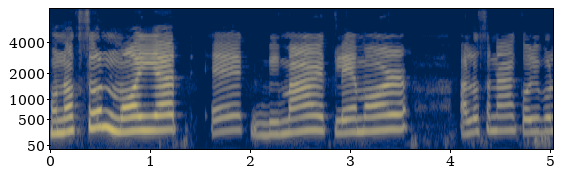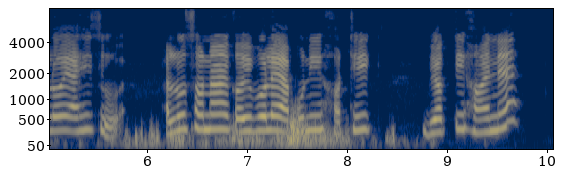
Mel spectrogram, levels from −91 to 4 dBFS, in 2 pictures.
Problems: constant background noise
